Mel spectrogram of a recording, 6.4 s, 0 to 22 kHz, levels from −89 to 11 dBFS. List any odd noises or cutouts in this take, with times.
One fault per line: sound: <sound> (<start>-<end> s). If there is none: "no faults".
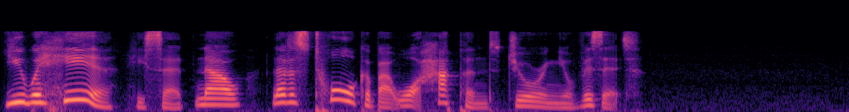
no faults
